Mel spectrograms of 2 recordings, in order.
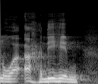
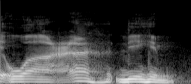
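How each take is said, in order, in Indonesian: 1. Bunyi ain lemah dan tidak jelas. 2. Bunyi ain diucapkan dengan jelas. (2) "di ain ya, harus dijelaskan"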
